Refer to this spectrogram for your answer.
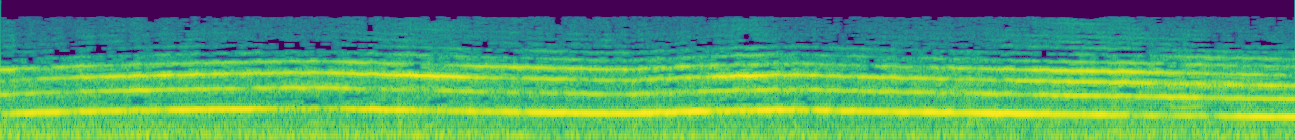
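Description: A fire department rescue squad vehicle's siren wails loudly and continuously far off, its pitch gently rising and falling as it rolls in, with steady traffic rumble underneath and no one speaking.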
